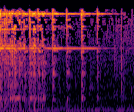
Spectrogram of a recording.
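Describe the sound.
A bell rings to summon a servant in a baron's household, a fast trill of many quick strokes over a steady high ringing tone, with no talk.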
